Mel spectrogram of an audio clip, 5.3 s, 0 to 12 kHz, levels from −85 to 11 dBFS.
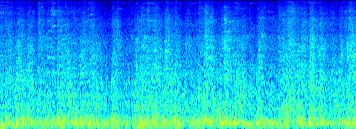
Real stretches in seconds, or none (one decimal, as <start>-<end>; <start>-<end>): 0.0-5.3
